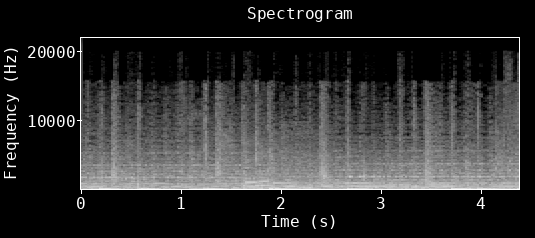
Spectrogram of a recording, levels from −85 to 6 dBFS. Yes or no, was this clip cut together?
no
